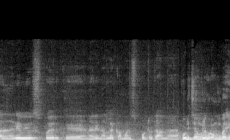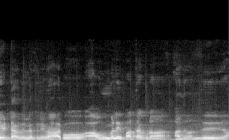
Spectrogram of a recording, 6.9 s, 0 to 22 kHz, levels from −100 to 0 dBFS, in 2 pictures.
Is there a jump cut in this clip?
yes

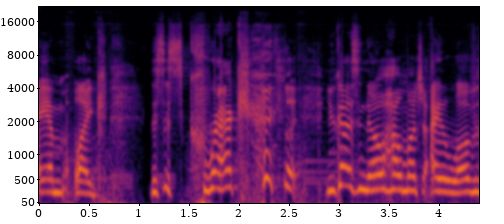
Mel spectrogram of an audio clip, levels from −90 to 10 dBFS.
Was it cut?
yes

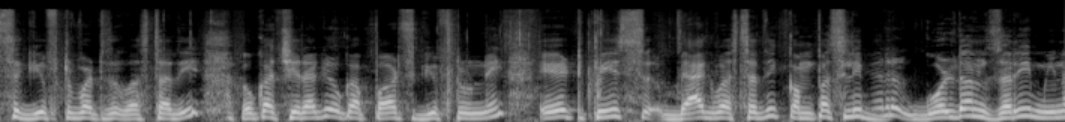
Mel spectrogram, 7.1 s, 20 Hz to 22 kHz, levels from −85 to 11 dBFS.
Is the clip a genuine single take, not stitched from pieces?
no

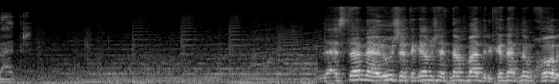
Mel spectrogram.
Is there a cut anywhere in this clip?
no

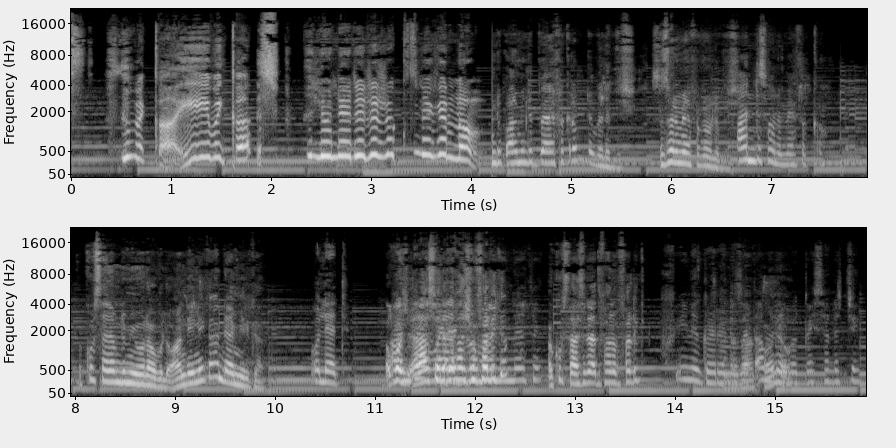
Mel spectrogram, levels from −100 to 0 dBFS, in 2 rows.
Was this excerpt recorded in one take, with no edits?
no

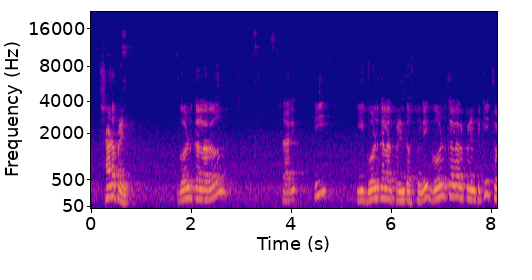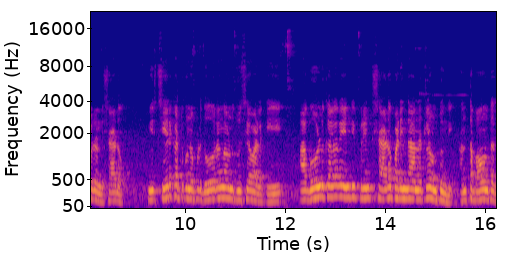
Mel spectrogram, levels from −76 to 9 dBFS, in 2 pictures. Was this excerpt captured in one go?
yes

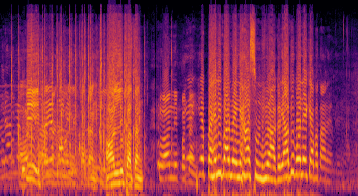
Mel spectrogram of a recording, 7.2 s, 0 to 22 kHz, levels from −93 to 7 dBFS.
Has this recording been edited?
no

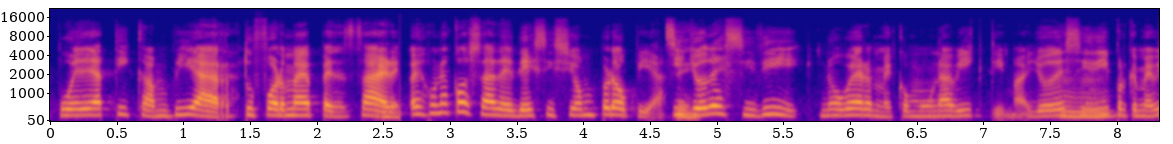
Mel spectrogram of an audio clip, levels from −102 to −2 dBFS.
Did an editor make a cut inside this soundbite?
yes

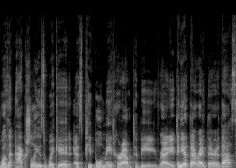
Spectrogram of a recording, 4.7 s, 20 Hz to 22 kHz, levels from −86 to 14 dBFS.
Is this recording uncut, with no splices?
no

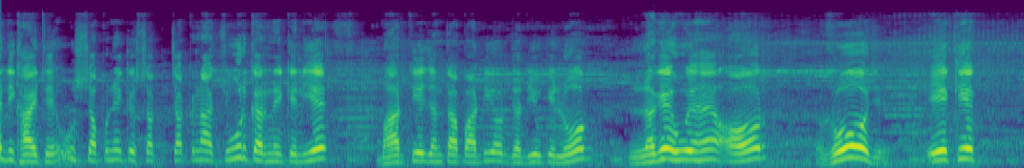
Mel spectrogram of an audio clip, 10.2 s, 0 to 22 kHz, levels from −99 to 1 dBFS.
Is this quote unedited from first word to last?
yes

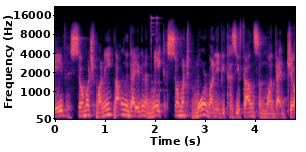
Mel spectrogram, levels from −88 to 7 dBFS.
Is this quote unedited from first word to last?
no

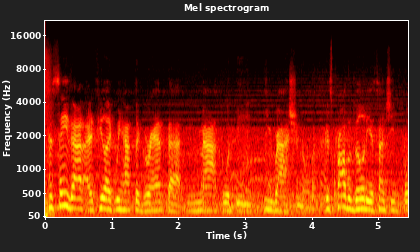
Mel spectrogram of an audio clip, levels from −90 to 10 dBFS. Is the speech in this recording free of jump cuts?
no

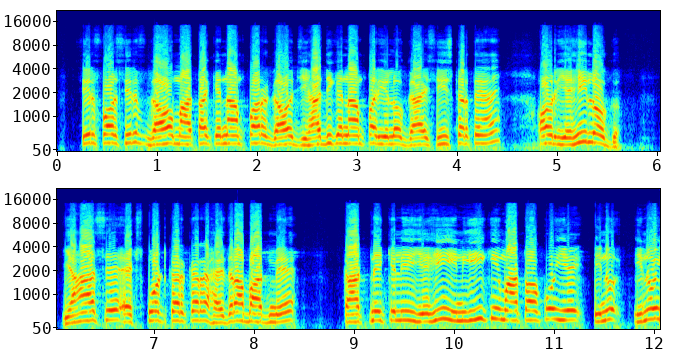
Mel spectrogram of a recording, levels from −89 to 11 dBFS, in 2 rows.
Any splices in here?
no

